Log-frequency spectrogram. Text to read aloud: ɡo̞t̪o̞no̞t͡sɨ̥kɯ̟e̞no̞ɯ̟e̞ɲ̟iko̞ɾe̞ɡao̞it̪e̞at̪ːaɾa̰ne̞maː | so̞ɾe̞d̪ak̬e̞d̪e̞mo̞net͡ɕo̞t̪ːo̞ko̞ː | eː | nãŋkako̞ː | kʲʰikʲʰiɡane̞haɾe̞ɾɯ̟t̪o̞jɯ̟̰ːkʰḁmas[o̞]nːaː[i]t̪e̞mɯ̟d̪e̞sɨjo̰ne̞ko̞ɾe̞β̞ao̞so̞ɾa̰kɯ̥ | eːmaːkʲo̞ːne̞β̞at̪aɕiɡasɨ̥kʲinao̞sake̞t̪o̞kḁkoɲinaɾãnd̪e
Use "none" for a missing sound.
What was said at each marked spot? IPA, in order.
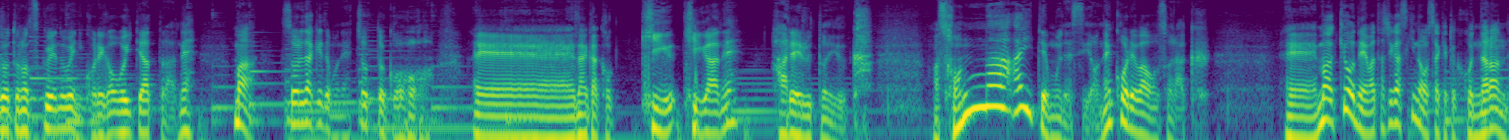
õ̞, i

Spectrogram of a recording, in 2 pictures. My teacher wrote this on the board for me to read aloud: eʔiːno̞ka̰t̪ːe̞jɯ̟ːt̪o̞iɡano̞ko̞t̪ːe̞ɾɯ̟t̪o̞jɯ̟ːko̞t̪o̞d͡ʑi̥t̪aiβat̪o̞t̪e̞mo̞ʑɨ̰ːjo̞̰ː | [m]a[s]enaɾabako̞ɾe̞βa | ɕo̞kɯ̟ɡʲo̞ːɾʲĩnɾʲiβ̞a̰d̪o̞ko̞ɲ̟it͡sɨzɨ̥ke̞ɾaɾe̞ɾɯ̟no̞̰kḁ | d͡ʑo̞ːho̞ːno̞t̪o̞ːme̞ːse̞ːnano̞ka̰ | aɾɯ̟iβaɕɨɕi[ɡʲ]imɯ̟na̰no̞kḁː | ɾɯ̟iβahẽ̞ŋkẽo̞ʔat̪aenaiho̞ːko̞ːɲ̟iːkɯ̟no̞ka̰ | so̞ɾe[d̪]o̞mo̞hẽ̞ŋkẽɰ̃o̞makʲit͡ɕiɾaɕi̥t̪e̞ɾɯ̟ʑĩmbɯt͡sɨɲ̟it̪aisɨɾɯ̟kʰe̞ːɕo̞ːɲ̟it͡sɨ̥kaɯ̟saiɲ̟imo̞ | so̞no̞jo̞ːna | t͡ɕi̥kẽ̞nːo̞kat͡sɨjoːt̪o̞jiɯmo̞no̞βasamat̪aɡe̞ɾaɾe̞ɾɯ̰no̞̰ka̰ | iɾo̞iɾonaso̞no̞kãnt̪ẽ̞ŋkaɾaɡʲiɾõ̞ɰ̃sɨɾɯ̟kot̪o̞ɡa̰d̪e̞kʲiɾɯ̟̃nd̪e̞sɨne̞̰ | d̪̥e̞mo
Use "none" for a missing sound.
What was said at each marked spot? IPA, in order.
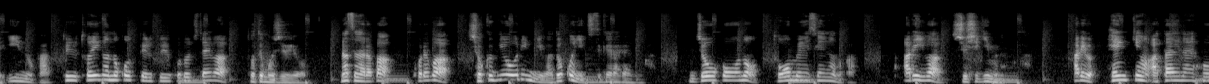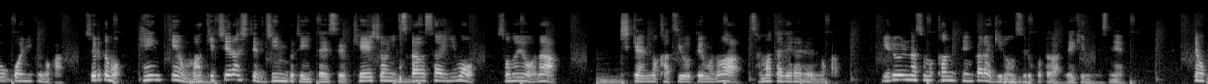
n, z, ɡʲ, t̪

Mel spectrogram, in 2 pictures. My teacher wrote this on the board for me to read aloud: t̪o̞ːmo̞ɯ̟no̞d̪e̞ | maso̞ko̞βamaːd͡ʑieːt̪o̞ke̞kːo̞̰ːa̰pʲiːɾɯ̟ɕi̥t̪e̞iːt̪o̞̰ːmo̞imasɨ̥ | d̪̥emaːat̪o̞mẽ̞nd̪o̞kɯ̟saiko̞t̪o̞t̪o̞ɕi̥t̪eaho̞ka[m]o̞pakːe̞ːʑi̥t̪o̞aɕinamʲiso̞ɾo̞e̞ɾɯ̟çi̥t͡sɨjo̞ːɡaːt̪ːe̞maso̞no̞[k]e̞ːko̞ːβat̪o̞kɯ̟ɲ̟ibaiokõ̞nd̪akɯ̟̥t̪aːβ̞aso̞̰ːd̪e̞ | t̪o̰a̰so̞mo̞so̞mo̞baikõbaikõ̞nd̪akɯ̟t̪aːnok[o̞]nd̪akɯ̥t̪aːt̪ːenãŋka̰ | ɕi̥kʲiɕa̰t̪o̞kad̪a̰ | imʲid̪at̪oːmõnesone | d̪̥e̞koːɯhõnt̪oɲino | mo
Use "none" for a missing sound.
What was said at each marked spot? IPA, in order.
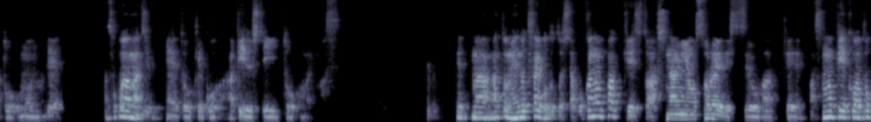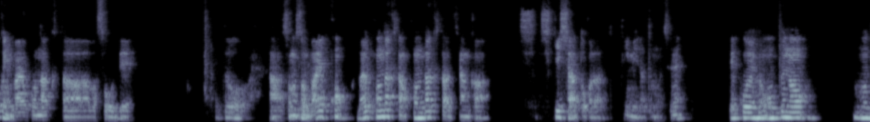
n, k, õ̞

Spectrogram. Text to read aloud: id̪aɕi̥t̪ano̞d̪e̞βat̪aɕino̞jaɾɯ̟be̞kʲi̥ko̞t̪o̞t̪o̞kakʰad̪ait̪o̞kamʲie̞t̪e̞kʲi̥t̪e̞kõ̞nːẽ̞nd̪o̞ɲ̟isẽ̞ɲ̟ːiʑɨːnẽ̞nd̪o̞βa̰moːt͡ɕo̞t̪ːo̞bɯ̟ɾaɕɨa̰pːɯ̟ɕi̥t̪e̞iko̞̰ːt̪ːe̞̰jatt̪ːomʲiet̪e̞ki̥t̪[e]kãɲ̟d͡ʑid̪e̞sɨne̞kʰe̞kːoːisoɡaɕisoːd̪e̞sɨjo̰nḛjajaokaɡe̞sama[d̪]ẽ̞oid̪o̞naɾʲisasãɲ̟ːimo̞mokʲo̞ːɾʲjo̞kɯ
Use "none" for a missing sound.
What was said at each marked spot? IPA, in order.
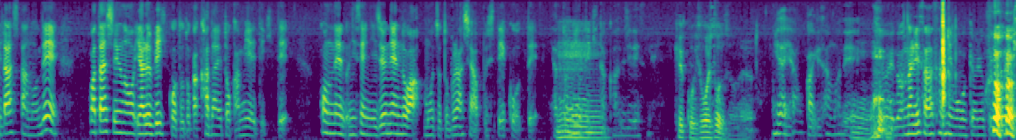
a, d̪

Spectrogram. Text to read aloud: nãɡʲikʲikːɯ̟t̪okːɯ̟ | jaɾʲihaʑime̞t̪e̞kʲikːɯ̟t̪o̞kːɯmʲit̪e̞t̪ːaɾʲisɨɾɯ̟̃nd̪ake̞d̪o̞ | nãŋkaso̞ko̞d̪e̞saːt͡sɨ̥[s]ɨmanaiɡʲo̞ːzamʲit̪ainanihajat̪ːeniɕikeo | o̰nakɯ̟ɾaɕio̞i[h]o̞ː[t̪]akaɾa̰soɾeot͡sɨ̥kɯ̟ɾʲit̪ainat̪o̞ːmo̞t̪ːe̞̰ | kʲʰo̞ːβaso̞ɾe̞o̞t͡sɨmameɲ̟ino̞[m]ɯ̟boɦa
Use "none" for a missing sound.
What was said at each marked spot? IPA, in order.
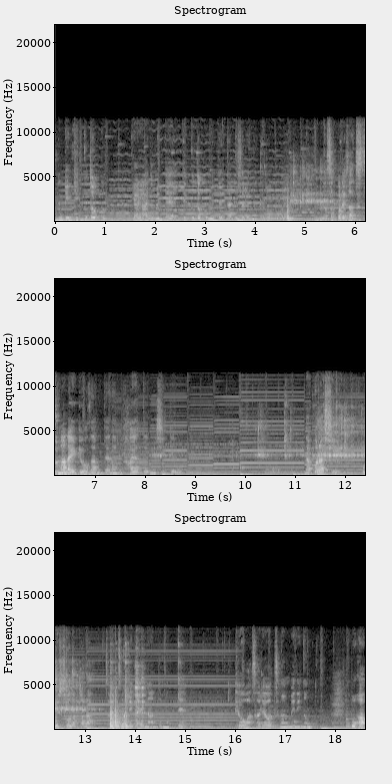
t͡s, s, d̪, m

